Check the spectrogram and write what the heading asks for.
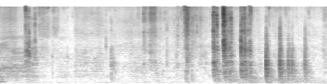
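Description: A quick, irregular run of light clicks and knocks lasting about a second and a half, starting past the middle: hard objects being handled and knocked together.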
